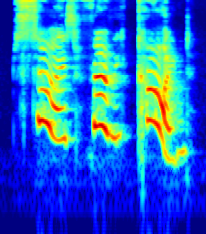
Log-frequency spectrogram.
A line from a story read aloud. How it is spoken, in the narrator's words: he squeaked, his eyes brimming with tears again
